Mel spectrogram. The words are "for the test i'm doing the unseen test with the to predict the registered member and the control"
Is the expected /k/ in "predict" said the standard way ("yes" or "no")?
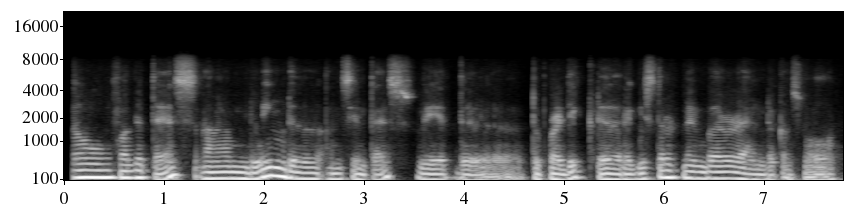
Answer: yes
